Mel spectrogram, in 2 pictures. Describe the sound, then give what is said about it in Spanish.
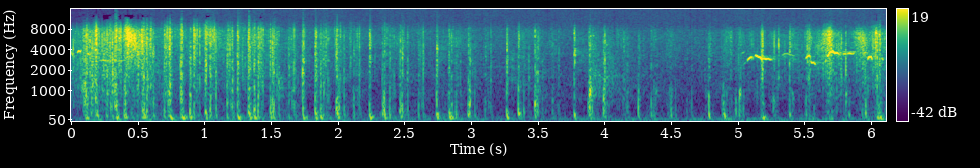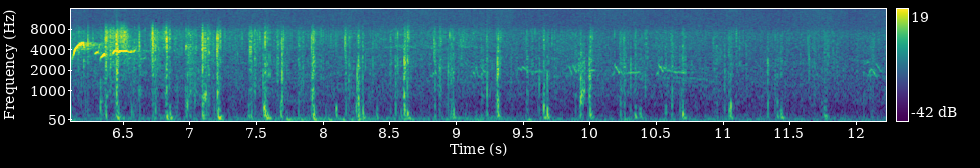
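Horses' hooves clatter in a brisk, steady trot as Count Sifrido and a couple of squires ride out through the gates of Asidonia, a dense run of sharp clip-clop beats that carries on for the whole stretch, with faint high bird chirps in the background. “Se abren las puertas de Asidonia y salen a caballo el conde Sifrido con un par de escuderos, el obispo y Risibinto.”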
